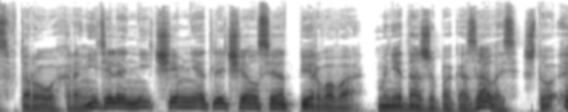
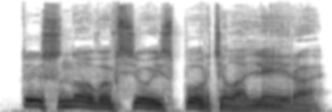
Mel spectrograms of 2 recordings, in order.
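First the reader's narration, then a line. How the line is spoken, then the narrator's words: Growling guardian. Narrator (Russian): прорычал первый хранитель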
